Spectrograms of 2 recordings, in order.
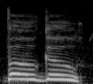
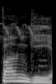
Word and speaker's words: Fugu: Bad Fugu. Fugu. I was calling him Fungi and there's no N.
